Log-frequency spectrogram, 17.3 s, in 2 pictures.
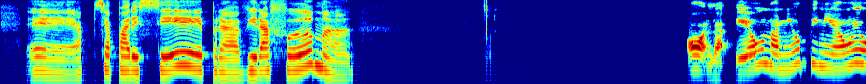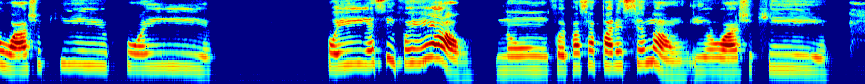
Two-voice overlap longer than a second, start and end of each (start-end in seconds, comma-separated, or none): none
